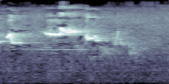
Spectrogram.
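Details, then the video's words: Wild flycatcher: a short burst of high, slurred chirps, two bright notes followed by a falling trill-like phrase, over quiet natural background. "Burung sikatan di alam liar"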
